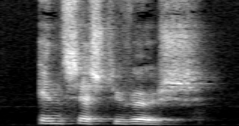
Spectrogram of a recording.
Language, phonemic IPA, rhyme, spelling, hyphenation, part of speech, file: Dutch, /ˌɪn.sɛs.tyˈøːs/, -øːs, incestueus, in‧ces‧tu‧eus, adjective, Nl-incestueus.ogg
- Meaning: incestuous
